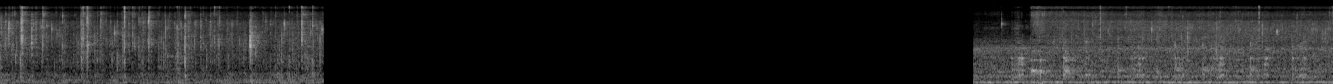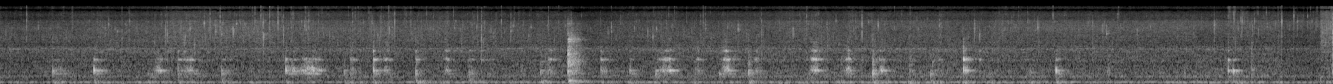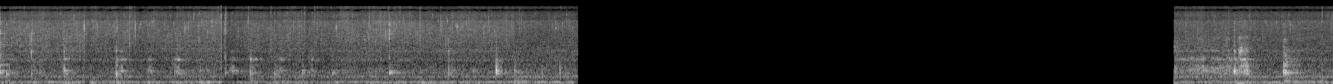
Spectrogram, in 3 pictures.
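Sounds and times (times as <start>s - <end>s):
garlic sizzling in hot oil: 0.0s - 3.2s, 9.8s - 32.5s, 38.4s - 39.9s
wooden spatula scraping pot: 10.1s - 24.5s, 25.6s - 32.0s, 38.4s - 39.9s.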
